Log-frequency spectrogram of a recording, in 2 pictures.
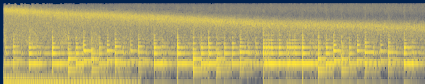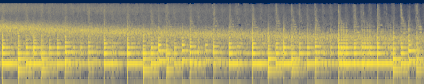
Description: arabic house dj

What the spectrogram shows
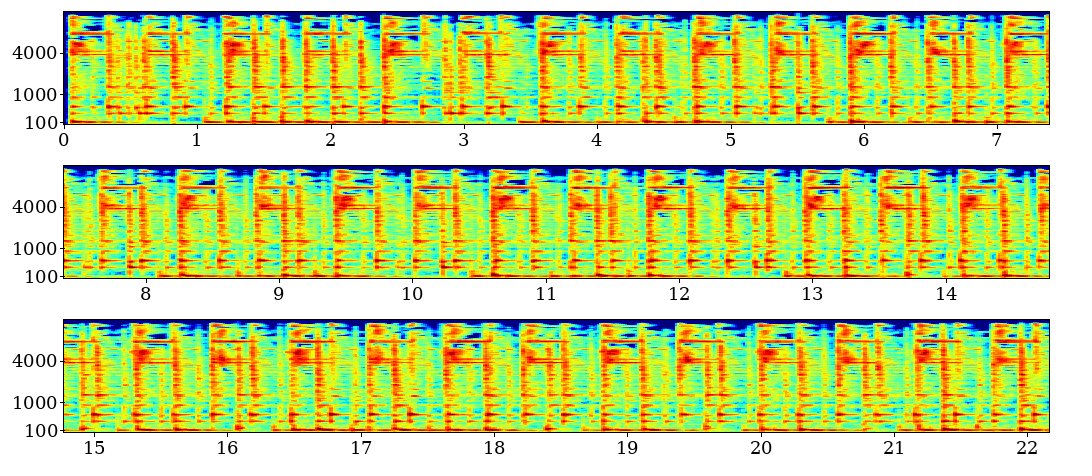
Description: marathi ringtone

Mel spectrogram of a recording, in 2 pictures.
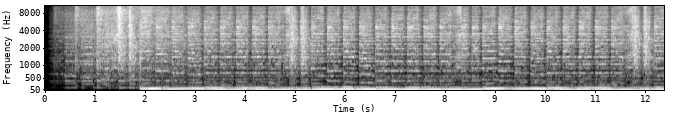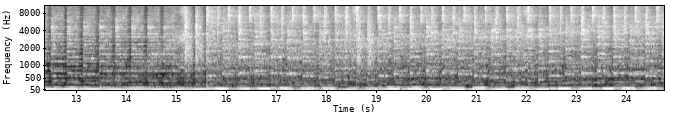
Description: one dubstep

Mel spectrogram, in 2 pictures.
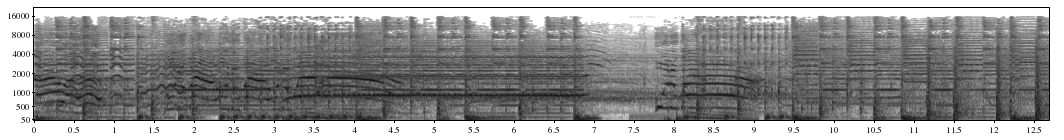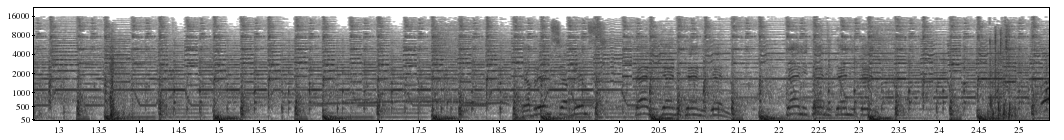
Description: egyptian ringtone

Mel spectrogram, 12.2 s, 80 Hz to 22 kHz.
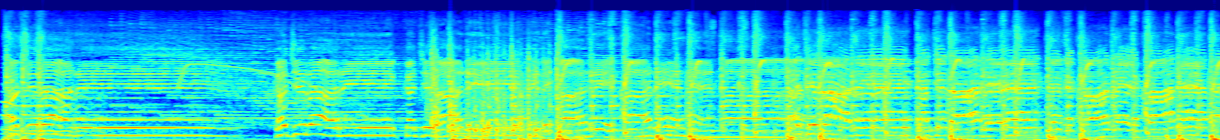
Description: bollywood hindi; bunty aur babli 2005

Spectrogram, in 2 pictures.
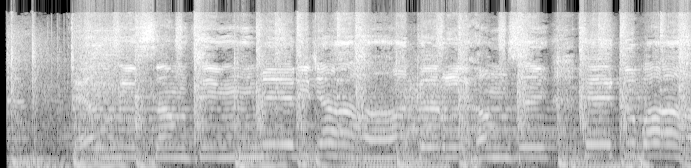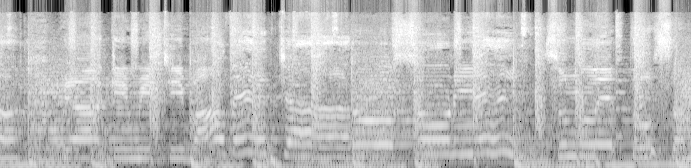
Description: punjabi ringtone

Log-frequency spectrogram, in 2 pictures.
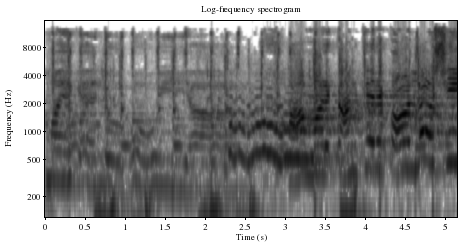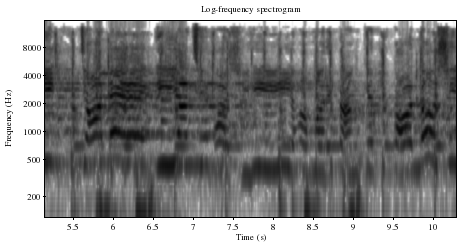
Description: bengali ringtone

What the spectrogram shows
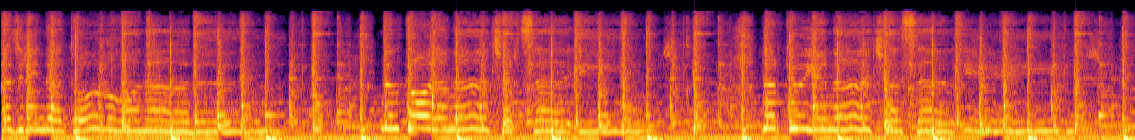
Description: uzbek song ringtone

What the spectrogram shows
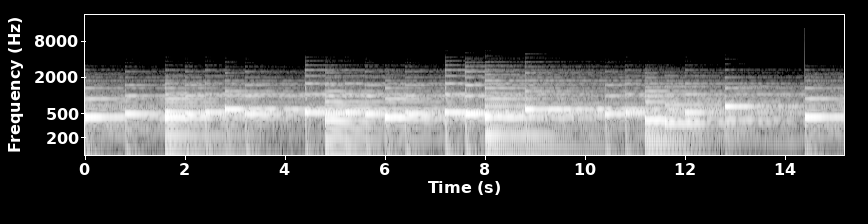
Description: piano

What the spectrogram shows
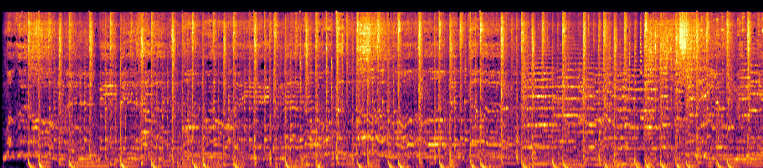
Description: arabic

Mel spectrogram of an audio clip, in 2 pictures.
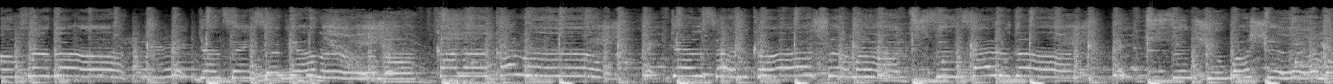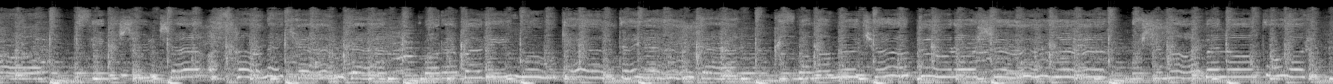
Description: uzbek ringtone

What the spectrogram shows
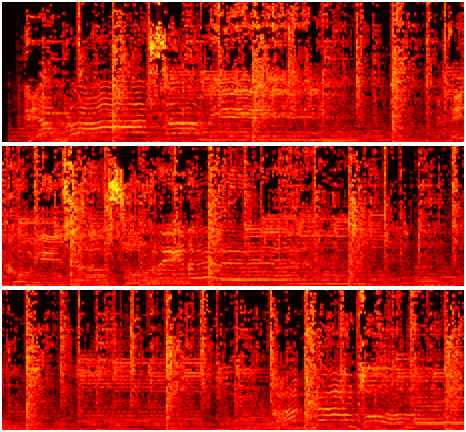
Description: italian song

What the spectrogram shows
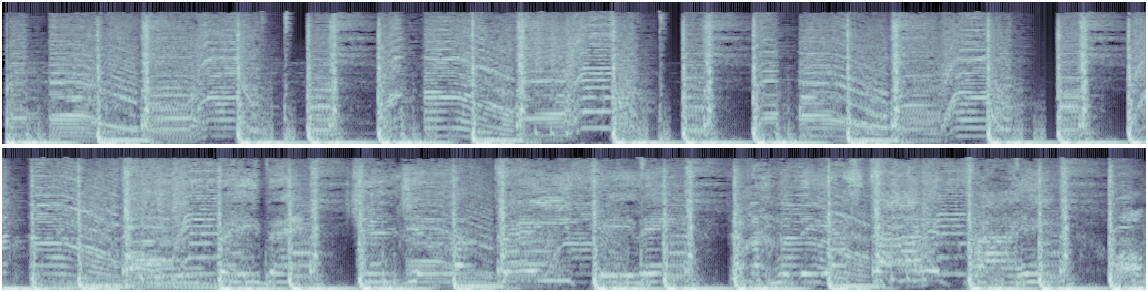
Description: beats ringtone

